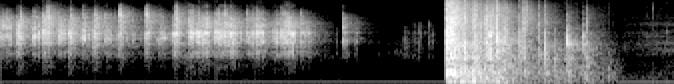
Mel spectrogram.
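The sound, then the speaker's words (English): Six dice rattle in a cup for over a second of quick, clicky shaking, then after a brief pause spill out in a loud, clattering tumble that settles within about a second, rolled to generate two musical triads. No one speaks. “would you please roll six dice and generate those two triads?”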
